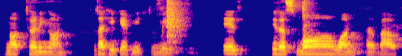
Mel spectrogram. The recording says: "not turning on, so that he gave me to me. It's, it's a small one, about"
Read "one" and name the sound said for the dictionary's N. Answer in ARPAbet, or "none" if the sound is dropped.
N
